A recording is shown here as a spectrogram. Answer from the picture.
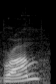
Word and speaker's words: Bram: I want to make sure we're pronouncing it right. Bram.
